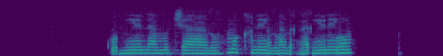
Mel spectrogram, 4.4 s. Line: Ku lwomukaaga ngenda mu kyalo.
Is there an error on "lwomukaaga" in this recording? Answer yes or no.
yes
